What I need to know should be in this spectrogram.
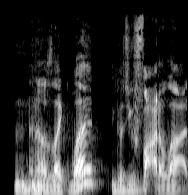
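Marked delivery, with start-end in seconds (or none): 1.6-2.4 put-on broad, laid-on New York accent. Retelling a man repeating what he told the speaker, in a thick new york accent. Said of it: "he's got a thick New York accent".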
